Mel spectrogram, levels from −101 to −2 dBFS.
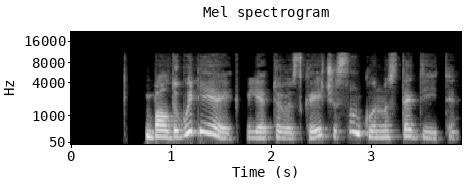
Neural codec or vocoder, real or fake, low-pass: codec, 24 kHz, 0.9 kbps, WavTokenizer, medium speech release version 1; fake; 10.8 kHz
